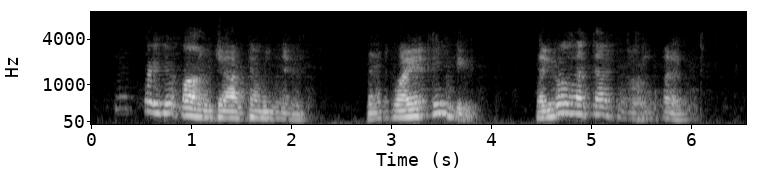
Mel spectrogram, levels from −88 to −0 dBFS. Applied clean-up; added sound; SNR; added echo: neural mask model DeepFilterNet 3.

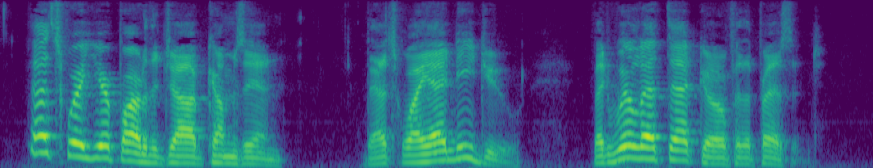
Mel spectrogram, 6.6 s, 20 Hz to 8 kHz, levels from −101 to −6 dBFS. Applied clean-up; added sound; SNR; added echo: none; none; none; none.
